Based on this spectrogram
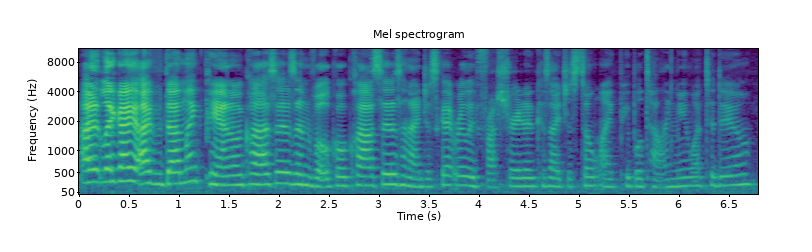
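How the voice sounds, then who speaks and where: In a Toronto accent, a woman speaks at a fairly quick pace with hardly any pauses, in a medium pitch with ordinary pitch variation. Her tone is bright and sharp, with big swings in loudness. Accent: Canadian English (Greater Toronto Area). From Ontario, Canada (Brampton). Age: 20s. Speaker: singer and rapper. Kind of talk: casual chat.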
